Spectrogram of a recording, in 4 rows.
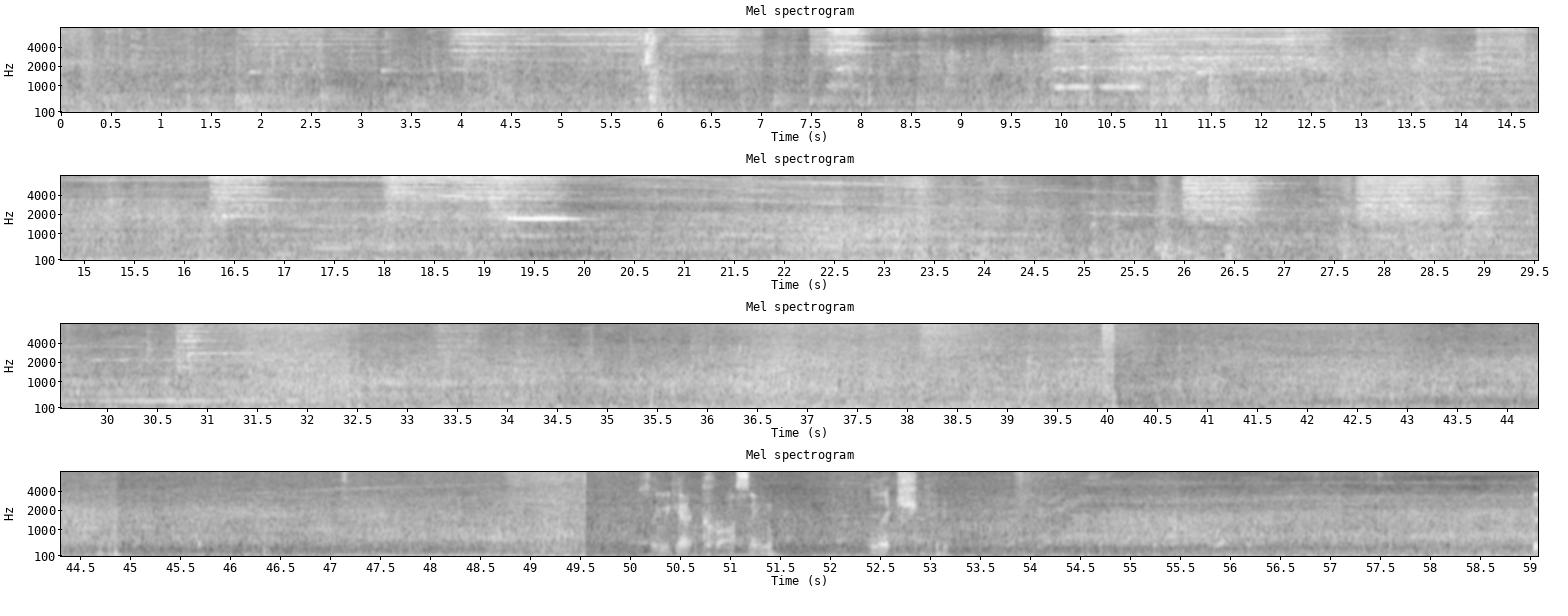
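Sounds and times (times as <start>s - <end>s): diesel locomotive passing: 0.0s - 59.0s
train rumbling: 0.0s - 59.0s
train wheels squealing: 1.7s - 9.0s, 9.8s - 33.9s, 46.0s - 49.6s.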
